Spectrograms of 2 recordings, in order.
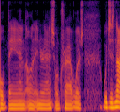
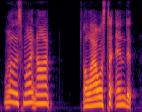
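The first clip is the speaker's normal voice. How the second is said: mock squeaky Biden; 11 semitones higher than usual.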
